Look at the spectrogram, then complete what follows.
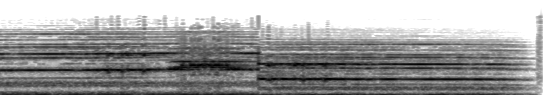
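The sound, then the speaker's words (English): A creature's loud, sustained shrieking howl of pain, anger and menace, like a thousand sirens in one, with layered siren-like tones, holding steady, then dropping abruptly in pitch partway through before fading out at the end. No one speaks. “It was a howl in which pain, anger, menace, and the outraged majesty of nature all blended into one hideous shriek.”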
